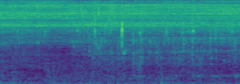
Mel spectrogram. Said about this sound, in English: It's filling up a bottle of water.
